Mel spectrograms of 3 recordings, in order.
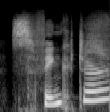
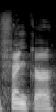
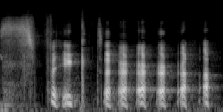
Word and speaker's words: sphincter: The first time I said, what's a finker? Because I thought you said finker. And I think sphincter now is something in your butt. Sphincter.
